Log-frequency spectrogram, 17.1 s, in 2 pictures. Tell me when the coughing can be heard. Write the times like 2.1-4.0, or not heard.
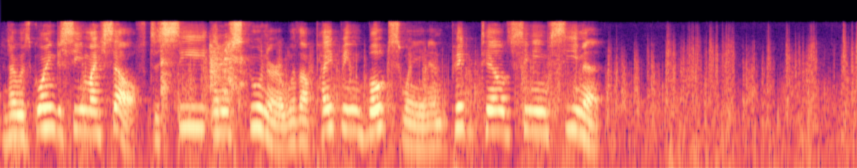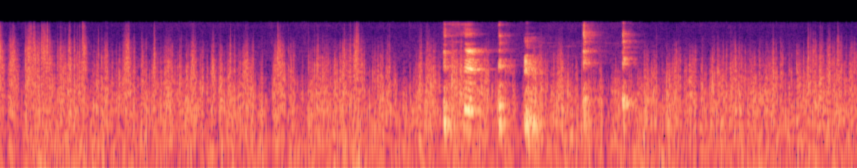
1.6-2.5, 13.0-14.9.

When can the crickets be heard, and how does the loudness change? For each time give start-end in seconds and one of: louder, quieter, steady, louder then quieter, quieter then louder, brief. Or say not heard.
not heard.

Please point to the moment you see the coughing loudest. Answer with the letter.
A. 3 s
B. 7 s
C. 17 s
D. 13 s
D.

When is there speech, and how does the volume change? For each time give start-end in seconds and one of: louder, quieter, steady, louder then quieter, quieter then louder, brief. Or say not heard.
0.0-6.0 steady.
